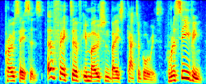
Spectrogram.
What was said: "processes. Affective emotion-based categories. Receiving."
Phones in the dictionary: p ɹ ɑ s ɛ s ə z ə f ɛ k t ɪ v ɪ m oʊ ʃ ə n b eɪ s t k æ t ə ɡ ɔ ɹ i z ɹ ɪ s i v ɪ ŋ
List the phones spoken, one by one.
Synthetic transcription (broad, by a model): p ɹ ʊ s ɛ s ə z ə f ɛ k t ɪ v ɪ m oʊ ʃ ə n b eɪ s t k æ t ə ɡ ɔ ɹ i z ɹ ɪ s i v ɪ ŋ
